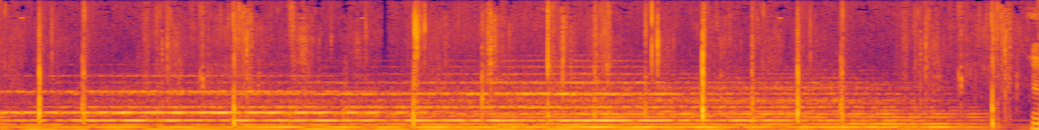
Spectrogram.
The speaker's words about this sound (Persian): فقط صدای قدم های من بود که خاموشی عمیق آنجا را به هم زد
